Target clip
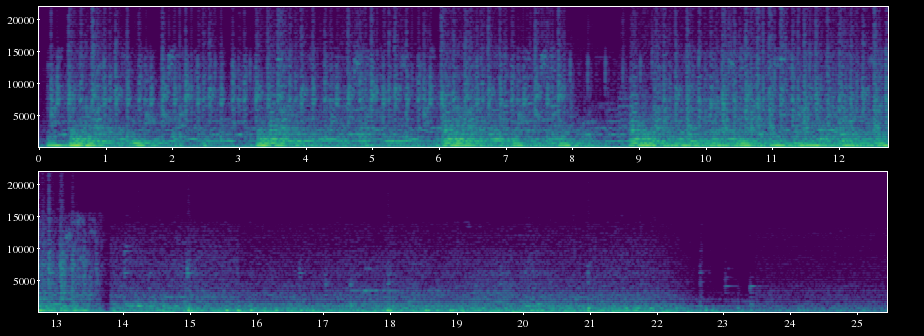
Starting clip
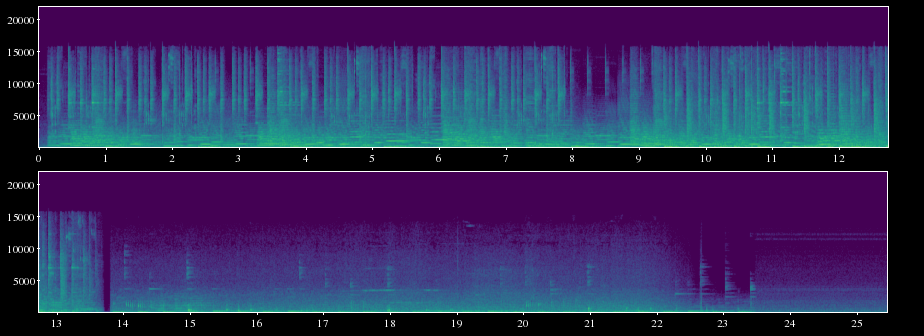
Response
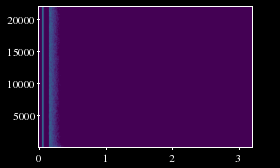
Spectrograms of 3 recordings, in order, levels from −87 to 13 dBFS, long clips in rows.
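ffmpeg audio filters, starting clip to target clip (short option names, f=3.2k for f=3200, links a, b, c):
-filter_complex "[0:a]asettb=1/sr,asplit=3[a][b][c];[a]atrim=end=13.584[d];[b]atrim=start=13.58:end=15.72,asetpts=PTS-STARTPTS,afade=t=in:d=0.004:c=qsin,afade=t=out:st=2.136:d=0.004:c=qsin,highshelf=f=4.1k:g=8.5[e];[c]atrim=start=15.716[f];[d][e]acrossfade=d=0.004:c1=hsin:c2=qsin[g];[g][f]acrossfade=d=0.004:c1=qsin:c2=hsin,volume=17.5dB,asoftclip=hard,volume=-17.5dB,tiltshelf=f=670:g=8,asplit=2[h][i];[1:a]atrim=start_sample=2205,asetrate=36603,aresample=44100[j];[i][j]afir=irnorm=-1:irlink=0,volume=-8.5dB[k];[h][k]amix=inputs=2:normalize=0,afftfilt=real='re*4*eq(mod(b,16),0)':imag='im*4*eq(mod(b,16),0)':win_size=2048:overlap=0.75,volume=3.5dB"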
